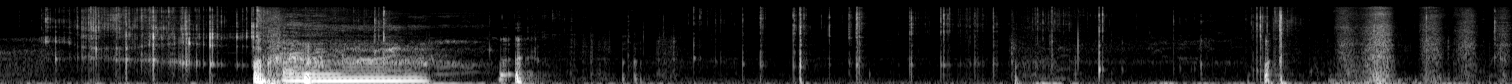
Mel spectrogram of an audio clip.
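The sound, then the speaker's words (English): Celery being chewed: many sharp, crisp crunches and bites come in an irregular series after a brief voiced sound near the start. “I'm just going to have a celery here. Well, that's going to be loud.”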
